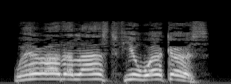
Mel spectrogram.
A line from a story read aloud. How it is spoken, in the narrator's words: one of the crew shouts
